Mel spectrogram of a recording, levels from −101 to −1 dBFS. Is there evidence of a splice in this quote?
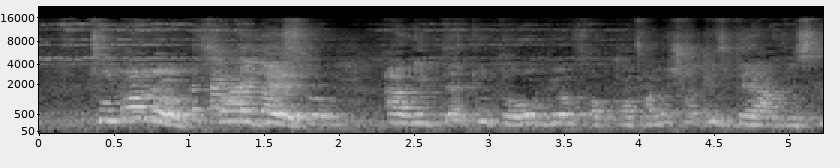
no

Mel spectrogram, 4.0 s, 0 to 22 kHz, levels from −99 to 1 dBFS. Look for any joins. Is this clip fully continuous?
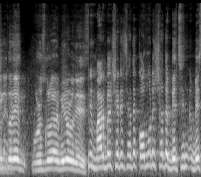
no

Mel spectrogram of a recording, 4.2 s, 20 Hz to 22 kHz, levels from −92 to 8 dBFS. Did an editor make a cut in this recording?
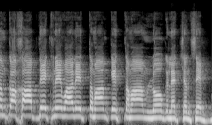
no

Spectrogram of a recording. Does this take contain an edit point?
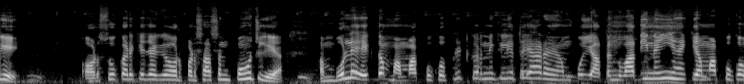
no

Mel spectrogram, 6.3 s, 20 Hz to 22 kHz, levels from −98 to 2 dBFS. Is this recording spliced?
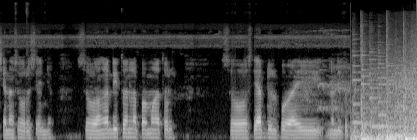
yes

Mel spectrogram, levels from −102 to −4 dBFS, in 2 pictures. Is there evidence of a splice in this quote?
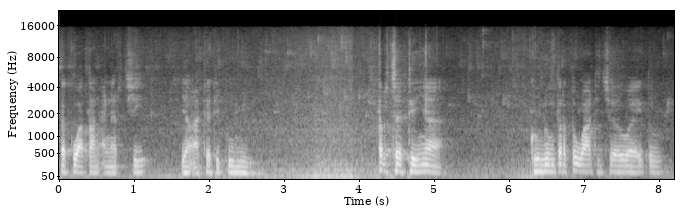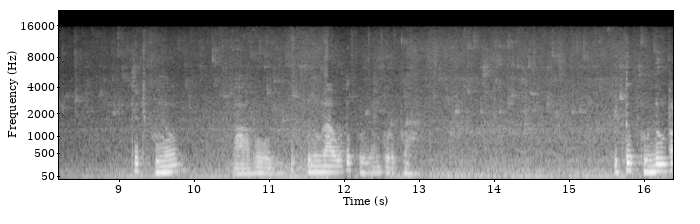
yes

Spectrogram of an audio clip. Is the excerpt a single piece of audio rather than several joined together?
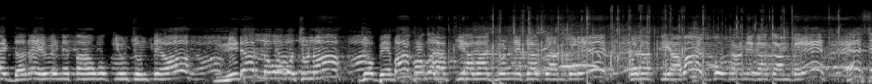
yes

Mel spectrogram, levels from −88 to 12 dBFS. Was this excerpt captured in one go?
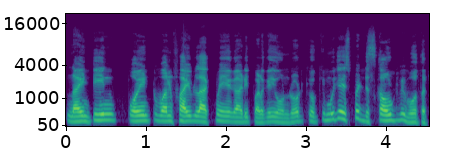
yes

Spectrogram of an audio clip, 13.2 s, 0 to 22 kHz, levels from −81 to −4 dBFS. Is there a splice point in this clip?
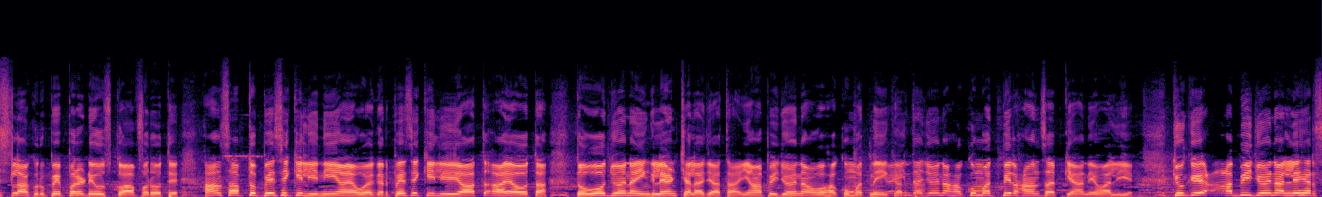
yes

